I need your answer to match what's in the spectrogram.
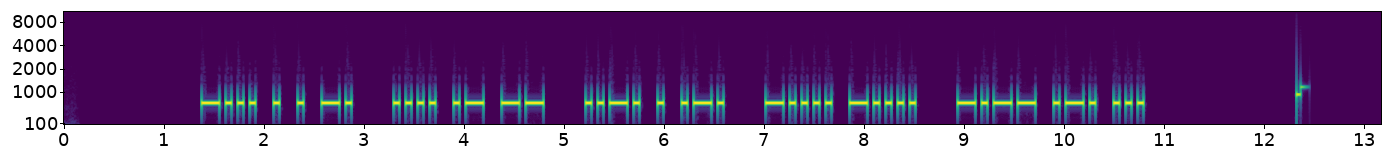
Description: Morse code, heard as a keyed tone, about 20 wpm, 700 Hz. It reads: BEEN HAM FER 66 YRS
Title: Practice QSO - Exchange 3 - More Info - 20wpm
